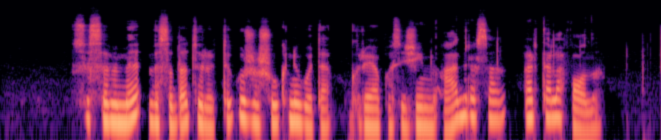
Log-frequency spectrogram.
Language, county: Lithuanian, Vilnius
